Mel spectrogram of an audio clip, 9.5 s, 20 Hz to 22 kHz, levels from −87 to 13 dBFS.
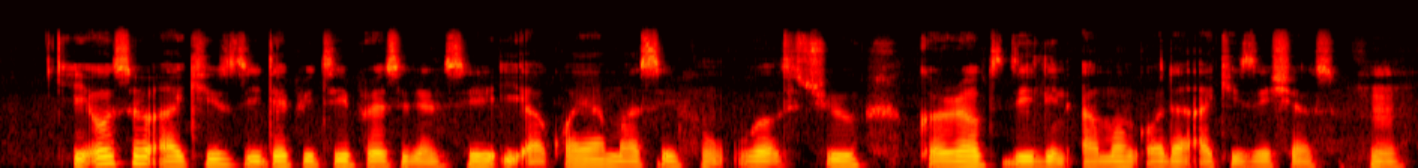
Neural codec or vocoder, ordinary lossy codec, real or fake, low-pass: none; none; real; none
